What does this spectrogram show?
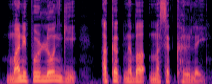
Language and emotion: Manipuri, neutral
